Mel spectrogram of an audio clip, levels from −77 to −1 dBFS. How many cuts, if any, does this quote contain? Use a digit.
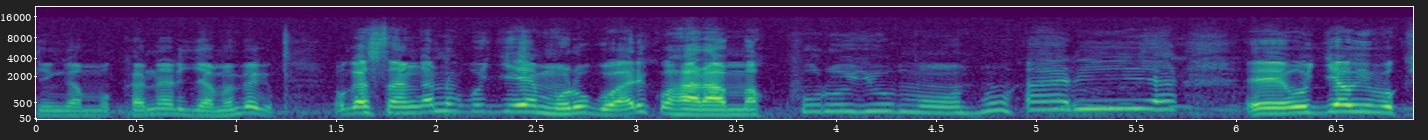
0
